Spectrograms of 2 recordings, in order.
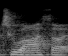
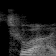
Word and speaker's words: Tuatha: mispronounce it it's not tuatha it's tua you don't say the second part of that if you're pronouncing it in irish i think so yeah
